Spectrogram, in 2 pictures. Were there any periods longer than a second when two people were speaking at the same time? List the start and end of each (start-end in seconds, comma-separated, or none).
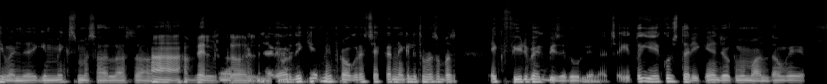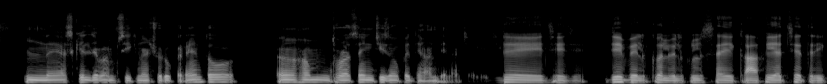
none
